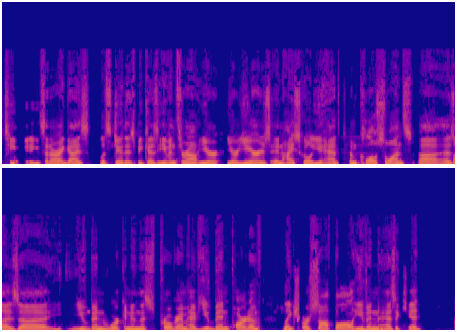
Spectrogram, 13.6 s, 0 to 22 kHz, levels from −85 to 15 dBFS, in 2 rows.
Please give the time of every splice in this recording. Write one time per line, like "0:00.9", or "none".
0:01.4
0:03.3
0:05.0
0:06.8

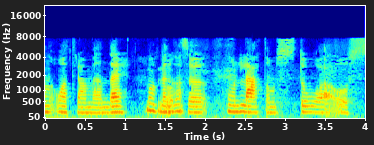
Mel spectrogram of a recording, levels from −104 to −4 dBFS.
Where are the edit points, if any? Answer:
none

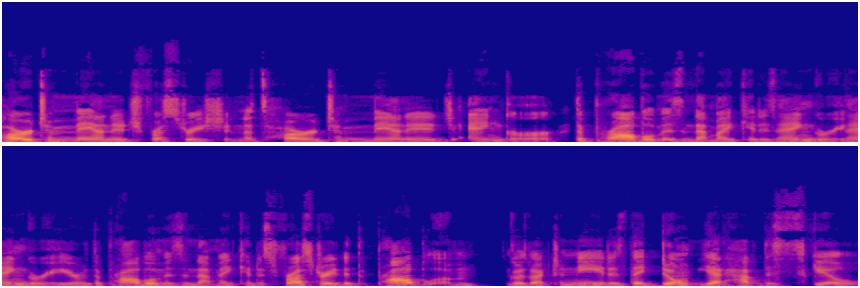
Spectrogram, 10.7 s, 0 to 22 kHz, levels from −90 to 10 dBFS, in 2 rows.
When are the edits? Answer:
0:03.5
0:05.3
0:08.5

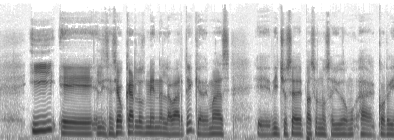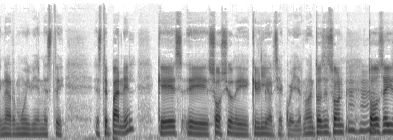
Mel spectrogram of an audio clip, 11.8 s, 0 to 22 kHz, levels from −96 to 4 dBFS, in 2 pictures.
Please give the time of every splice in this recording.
none

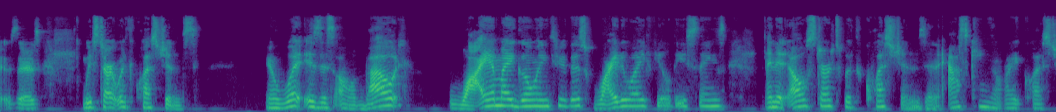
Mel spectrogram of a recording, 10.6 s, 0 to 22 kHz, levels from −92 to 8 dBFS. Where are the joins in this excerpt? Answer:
none

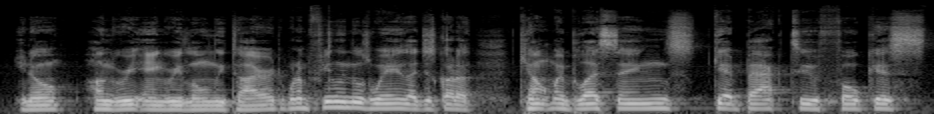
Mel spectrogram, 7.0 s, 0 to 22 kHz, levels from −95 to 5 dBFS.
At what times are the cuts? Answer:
none

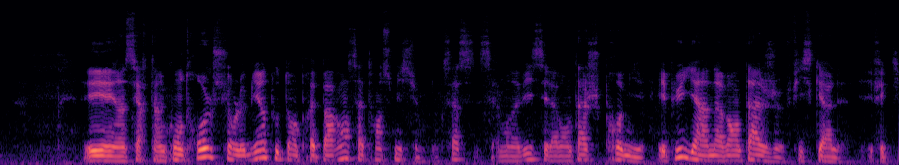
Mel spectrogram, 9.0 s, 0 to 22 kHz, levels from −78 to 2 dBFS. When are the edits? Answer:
0:06.5

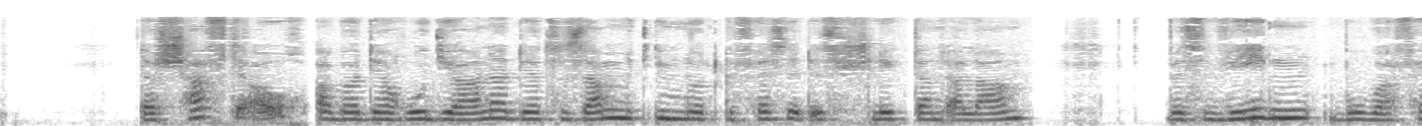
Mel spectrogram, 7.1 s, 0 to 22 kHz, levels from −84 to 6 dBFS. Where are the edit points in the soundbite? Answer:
0:04.7

